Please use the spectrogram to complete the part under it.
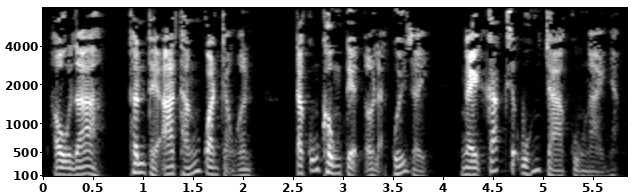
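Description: A man voicing a genial elderly high official who speaks mildly and courteously. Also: sing-song, brisk, breathy edge. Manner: mild, courteous.

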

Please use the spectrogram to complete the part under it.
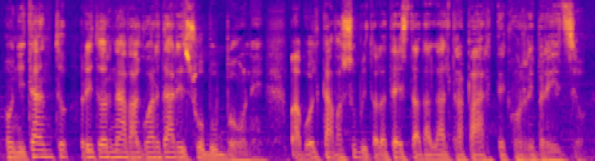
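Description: A man reading a classic novel aloud in a measured, expressive narration. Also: deep voice, soft background music. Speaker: audiobook reader. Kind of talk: dramatic literary narration.

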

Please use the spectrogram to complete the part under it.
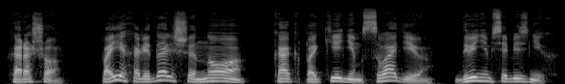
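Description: A man's voice: medium pitch, expressive, unhurried, dry recording, studio quality, natural voice. A man doing a curt, angry young mage. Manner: curt, clipped. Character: angry young male mage, blunt and proud. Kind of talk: audiobook character voice.

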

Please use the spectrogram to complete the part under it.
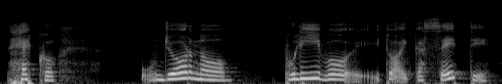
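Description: A resolute young woman with a shy, mischievous streak, as a woman reads her aloud. She speaks slowly and gently in a mellow voice. The recording is somewhat dull. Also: on the high side. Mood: gentle.

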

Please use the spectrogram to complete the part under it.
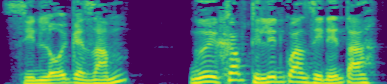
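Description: A man voicing a gruff, irritable young male disciple who speaks in curt, scolding bursts, in a storybook reading. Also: medium pitch, animated, brisk, darkish tone, no echo, studio quality, natural voice. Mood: irritated.

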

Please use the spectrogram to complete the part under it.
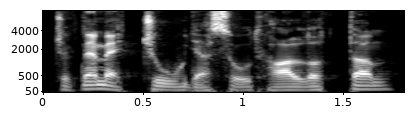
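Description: A man's voice: very deep voice, steady tone, darkish tone, no echo, clean studio sound. A man voicing a mocking older male TV host in an audiobook, speaking in a sarcastic, teasing way.

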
